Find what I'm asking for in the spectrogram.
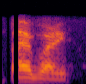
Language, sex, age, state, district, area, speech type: Assamese, male, 18-30, Assam, Lakhimpur, urban, conversation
